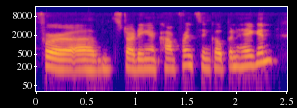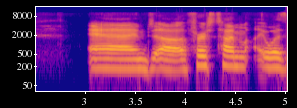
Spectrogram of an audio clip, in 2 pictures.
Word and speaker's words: Copenhagen: So come to Copenhagen. That's right. And I would say Copenhagen, but evidently it's Copenhagen.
